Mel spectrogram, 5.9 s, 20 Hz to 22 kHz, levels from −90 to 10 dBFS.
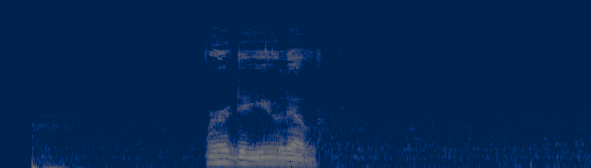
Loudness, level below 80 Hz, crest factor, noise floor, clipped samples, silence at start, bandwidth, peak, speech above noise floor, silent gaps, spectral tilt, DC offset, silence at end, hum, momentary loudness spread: -48 LUFS; -80 dBFS; 22 dB; -82 dBFS; under 0.1%; 0.3 s; 13.5 kHz; -32 dBFS; 35 dB; none; -5.5 dB/octave; under 0.1%; 2.7 s; none; 15 LU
